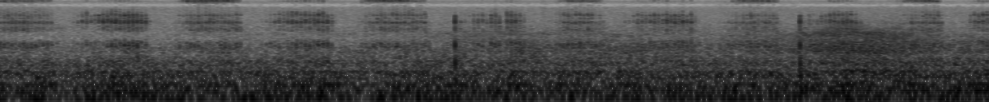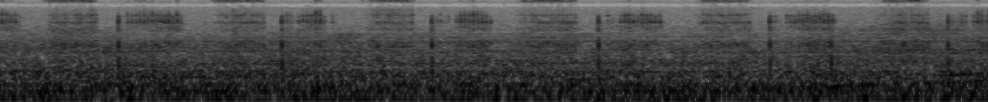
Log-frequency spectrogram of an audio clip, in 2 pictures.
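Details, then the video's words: Cat snoring through a long stretch: evenly spaced breathy snores recur about every second and a half, riding on a deep continuous rumble with no other sounds. "A snoring cat"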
